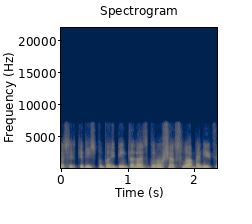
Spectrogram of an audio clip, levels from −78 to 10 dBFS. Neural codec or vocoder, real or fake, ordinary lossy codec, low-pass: codec, 16 kHz, 0.5 kbps, FreqCodec, smaller model; fake; Opus, 64 kbps; 7.2 kHz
